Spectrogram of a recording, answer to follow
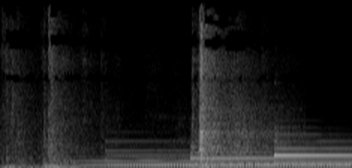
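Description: A click and a short rattle at the very start as a key works the lock of a storage-unit door, then background music with held notes fades in and grows louder, with a sharp knock about a second and a half in.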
